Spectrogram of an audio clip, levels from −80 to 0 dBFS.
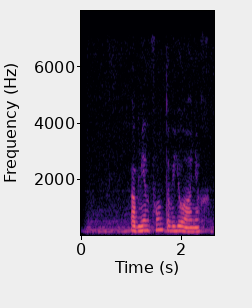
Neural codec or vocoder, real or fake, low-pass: none; real; 7.2 kHz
